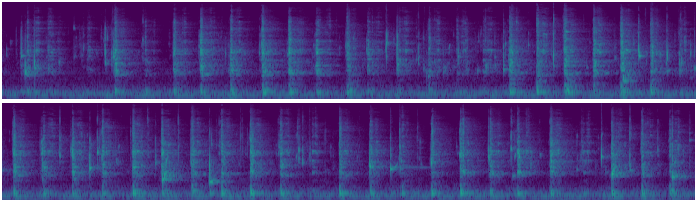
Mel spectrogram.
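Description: Wire whisk beating eggs in a ceramic bowl: rapid, even clinking of the wires against the bowl, about four to five strokes a second.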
